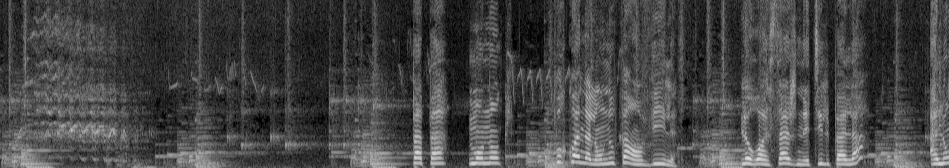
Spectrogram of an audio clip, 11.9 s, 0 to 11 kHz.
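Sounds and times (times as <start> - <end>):
young horse neighing: 0.3 - 2.2
speech: 5.2 - 10.8, 11.7 - 11.8.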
